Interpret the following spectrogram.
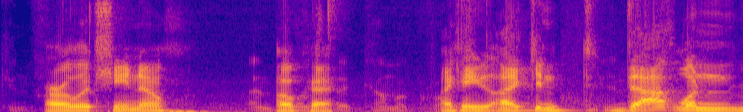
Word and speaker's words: Arlecchino: Like cappuccino, but Arlecchino?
